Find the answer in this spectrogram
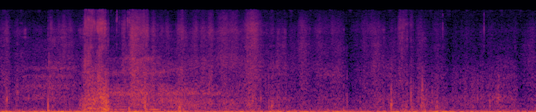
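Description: Faint rustling of clothing and small handling clicks as an ice angler moves his hands, with a louder rustle about a second in and another near four seconds.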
